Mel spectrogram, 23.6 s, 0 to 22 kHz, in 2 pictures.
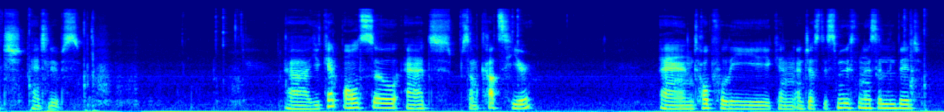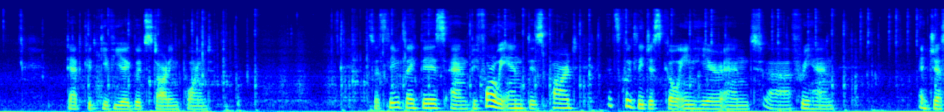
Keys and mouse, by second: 0.3 click, 0.6 alt+shift+click, 2.6 click, 5.7 click, 6.3 click, 8.7-11.2 drag, 11.6-12.8 drag, 13.2 click, 13.8 alt+shift+drag, 14.6 Tab, 14.9-16.0 drag, 16.4 Tab, 16.6 shift+drag, 17.1-17.6 drag, 17.9 click, 18.2 shift+click, 18.6 click, 18.7 click, 19.1 g, 20.1 drag, 20.7 g, 21.4 g, 22.5 click, 22.8 g, 23.4 click.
